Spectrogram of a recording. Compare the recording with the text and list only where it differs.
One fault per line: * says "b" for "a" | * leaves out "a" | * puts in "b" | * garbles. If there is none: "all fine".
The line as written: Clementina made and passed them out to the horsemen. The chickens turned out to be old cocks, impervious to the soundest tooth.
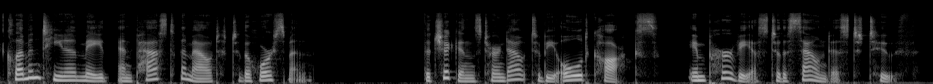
all fine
